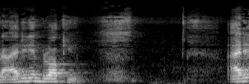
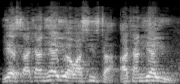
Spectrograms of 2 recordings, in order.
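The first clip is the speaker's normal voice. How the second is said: loud, raised confirmation; louder, higher answer down a bad line; calling out; 4 semitones higher, 6 dB louder than usual. Real, not acted. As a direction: make sure the caller hears you. Reassuring caller who cannot hear.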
